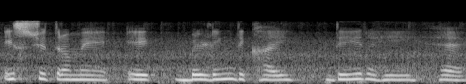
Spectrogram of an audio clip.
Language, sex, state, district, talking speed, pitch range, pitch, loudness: Hindi, female, Madhya Pradesh, Dhar, 115 wpm, 210-235 Hz, 220 Hz, -14 LUFS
